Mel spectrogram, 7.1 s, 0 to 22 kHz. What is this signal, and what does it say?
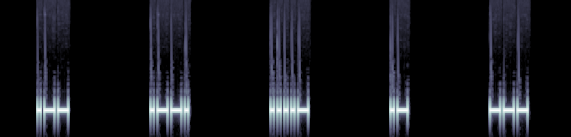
Morse code, heard as a keyed tone, about 28 wpm, spaced as for 8 wpm, 700 Hz. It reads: WP4AO
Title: USA Call Signs - 8x Character Spacing - 28wpm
